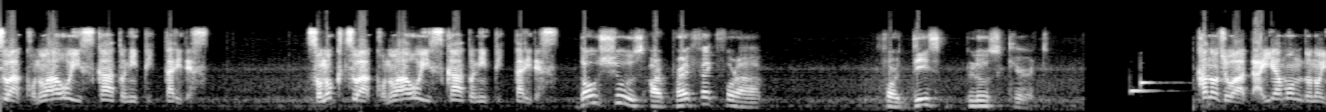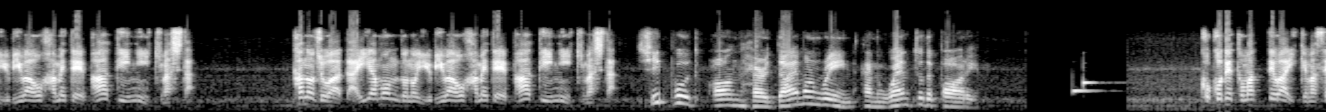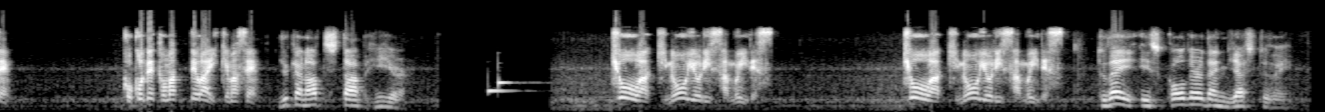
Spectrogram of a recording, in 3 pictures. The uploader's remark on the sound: audio is bad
